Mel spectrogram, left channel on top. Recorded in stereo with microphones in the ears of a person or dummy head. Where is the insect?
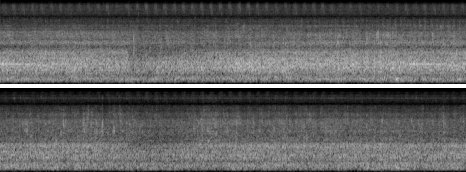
60° left (ahead or behind), 1.1 m.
